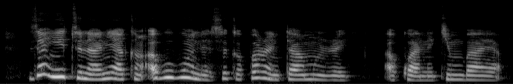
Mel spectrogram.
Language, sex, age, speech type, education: Hausa, female, 15-29, spontaneous, tertiary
